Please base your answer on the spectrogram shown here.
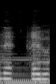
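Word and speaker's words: Letzel: たんだぜ資料によってはヤンレツルと記載されてる場合もあるけどなネイティブな読み方を日本語で表現するのは難しいわよねセルさんは宮島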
